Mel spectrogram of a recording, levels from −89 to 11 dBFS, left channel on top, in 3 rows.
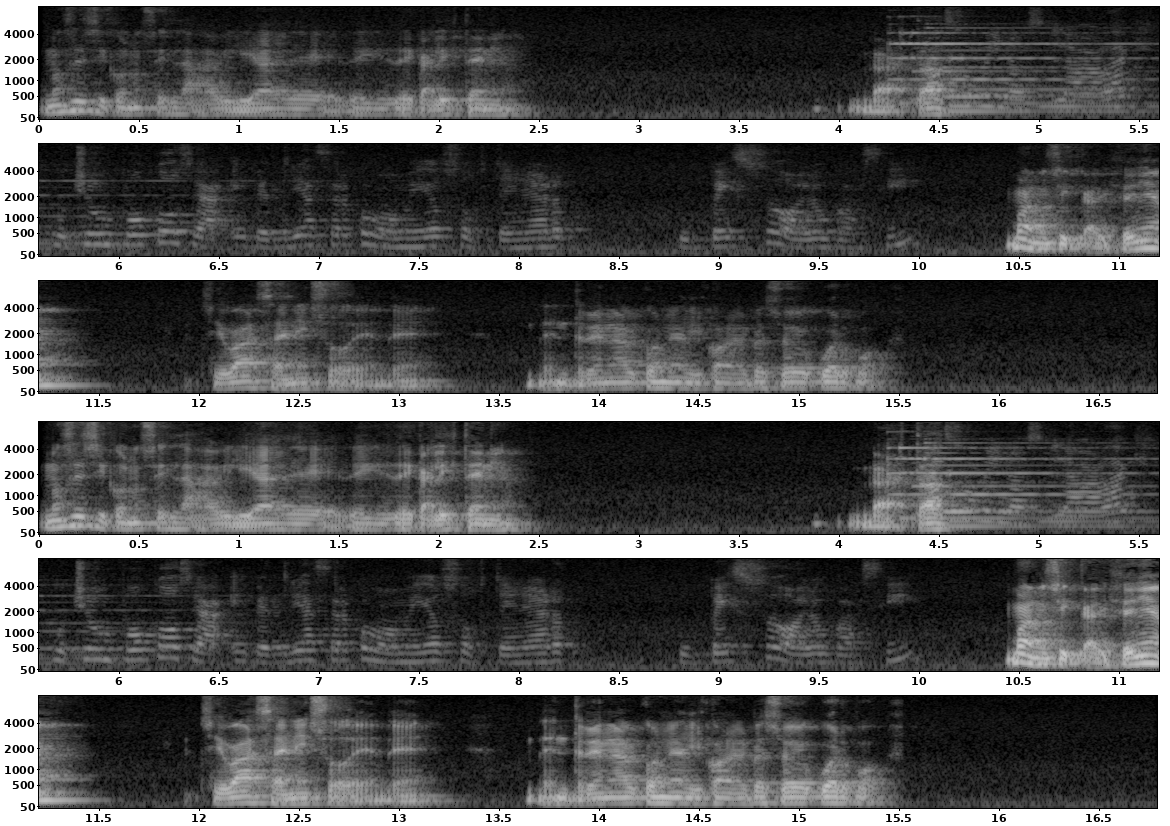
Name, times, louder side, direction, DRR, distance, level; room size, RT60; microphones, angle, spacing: voice 1, 0.0-2.5 4.0-4.5 10.4-11.5 12.0-13.2 13.6-15.5, right 5 dB, 75° right, 0.5 m, -23 dB
sound 1, 4.2-6.1, right 3 dB, 60° right, 5.4 m, -35 dB
voice 2, 4.3-8.3 8.8-10.0, right 2 dB, 25° right, 2.1 m, -43 dB
15.5 x 13.5 x 2.3 m
head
